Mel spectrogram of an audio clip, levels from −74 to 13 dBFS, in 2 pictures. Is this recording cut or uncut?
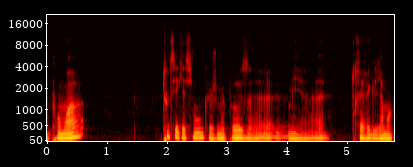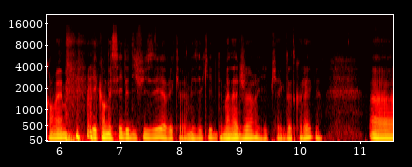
cut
